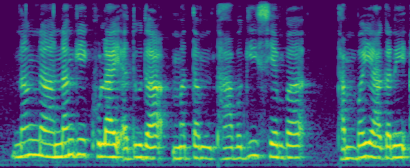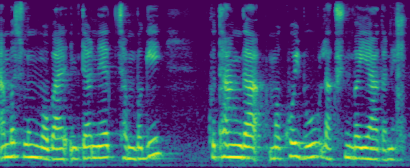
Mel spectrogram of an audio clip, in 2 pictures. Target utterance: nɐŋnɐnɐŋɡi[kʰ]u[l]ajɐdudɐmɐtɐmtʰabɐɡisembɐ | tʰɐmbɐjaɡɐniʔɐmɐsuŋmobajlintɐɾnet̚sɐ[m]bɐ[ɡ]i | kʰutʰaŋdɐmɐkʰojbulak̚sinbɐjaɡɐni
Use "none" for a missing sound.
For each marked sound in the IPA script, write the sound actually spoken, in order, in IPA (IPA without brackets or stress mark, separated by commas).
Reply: kʰ, l, m, ɡ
